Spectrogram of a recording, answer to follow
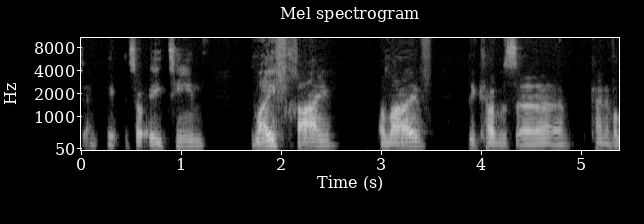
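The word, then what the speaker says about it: חי: You might have just seen it this way, as chet and yud, but we pronounce it chai.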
